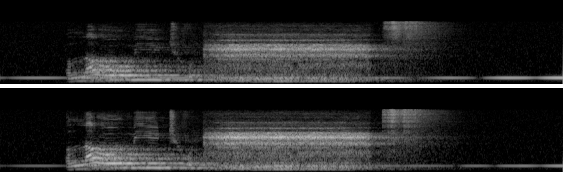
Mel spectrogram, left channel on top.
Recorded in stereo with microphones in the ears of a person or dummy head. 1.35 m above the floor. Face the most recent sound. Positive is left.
turn(degrees=-65)  # may be behind; listen again after turning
